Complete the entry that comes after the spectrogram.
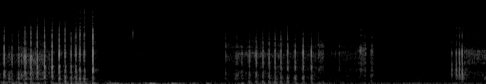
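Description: Long nails rapidly tap and scratch the textured car page of a cardboard board book held open at an angle. The result is a quiet, dry, papery crackle of quick clicks and scrapes, heard in bursts with short pauses between them.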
